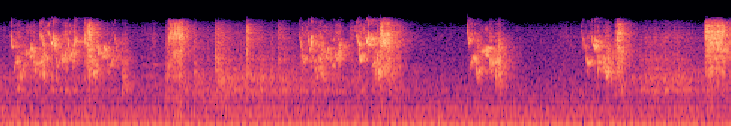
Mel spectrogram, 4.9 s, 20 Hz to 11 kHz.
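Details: Caged pet budgerigars during bath time, three females splashing in a water dish and wet vegetables, February 2012; bright harsh chirps and squawks in clustered bursts, several overlapping, with quiet background hum indoors.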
